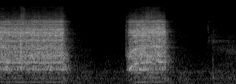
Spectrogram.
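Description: ICT BL-700 bill acceptor's motor drawing in a one-dollar bill: a run of about a second, then a shorter run about a second later, as the bill is taken in and accepted.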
